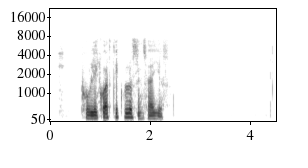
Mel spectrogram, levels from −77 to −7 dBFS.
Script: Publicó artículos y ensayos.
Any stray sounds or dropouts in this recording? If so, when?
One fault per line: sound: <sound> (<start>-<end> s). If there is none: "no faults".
no faults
